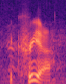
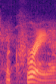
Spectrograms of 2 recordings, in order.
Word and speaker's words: McCrea: Going back is number 4 for Essex, Evan McCrea. And he's also back there with Pat Nee. I'm sorry, it's McCray. I mispronounced it.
